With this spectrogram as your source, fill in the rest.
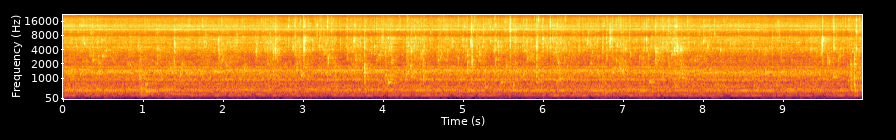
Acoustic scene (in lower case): restroom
